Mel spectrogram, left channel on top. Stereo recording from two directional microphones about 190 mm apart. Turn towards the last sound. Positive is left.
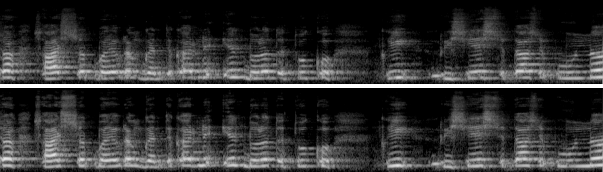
turn(degrees=-35)  # may be behind; listen again after turning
